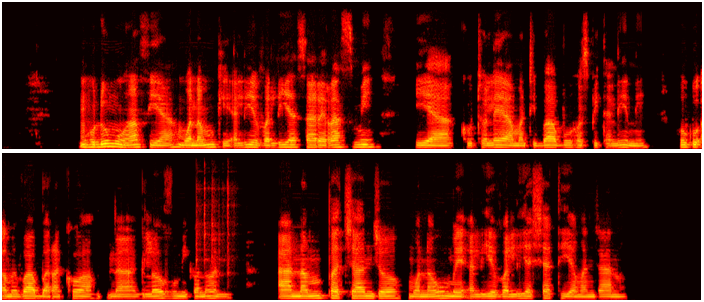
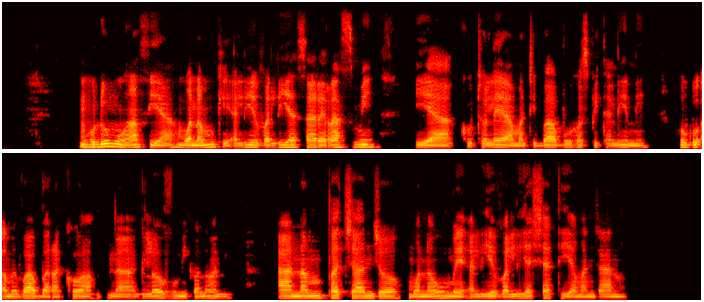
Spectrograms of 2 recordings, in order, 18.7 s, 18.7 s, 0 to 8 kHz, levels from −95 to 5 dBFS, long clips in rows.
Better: second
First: noise reduction (neural separator model SepFormer DNS4)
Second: none

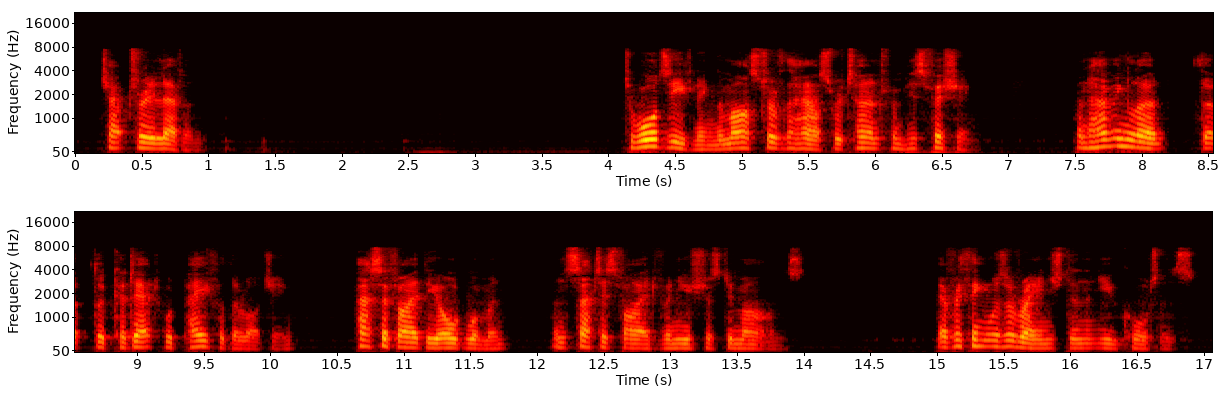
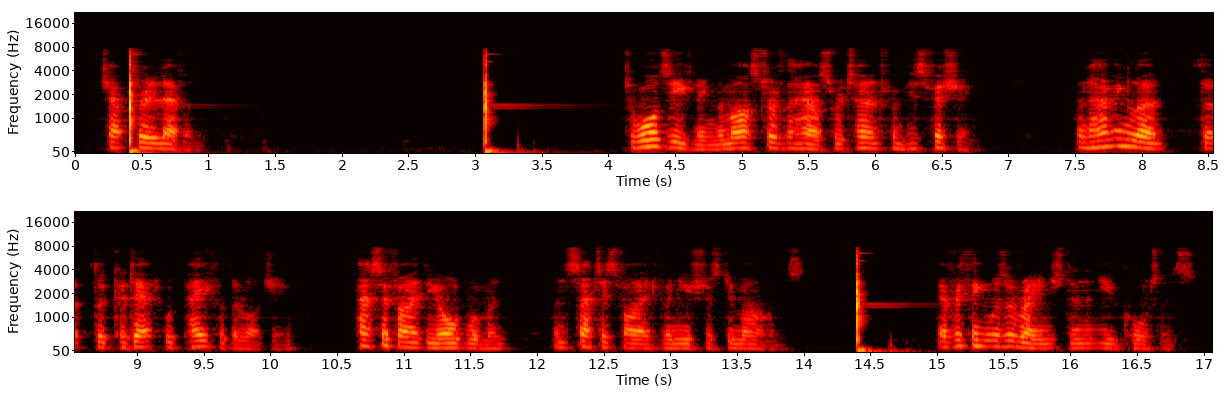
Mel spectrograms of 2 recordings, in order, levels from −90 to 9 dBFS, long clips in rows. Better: first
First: none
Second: background sound (Tap / Hammer); 2 dB above the speech // room echo; dies away in 0.4 s

